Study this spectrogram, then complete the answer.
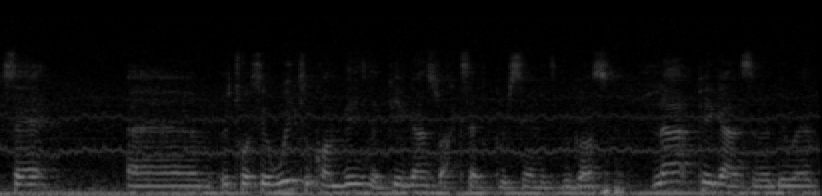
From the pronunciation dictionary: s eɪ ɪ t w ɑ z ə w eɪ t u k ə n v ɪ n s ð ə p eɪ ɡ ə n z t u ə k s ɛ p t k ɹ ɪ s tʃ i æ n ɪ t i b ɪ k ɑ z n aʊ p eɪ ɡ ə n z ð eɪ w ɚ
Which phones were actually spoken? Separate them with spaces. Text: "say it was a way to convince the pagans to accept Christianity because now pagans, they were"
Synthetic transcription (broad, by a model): s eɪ ɪ t w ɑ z ə w eɪ t u k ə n v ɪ n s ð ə p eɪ ɡ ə n s t u ə k s ɛ p t k ɹ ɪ s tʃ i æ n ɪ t i b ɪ k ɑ s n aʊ p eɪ ɡ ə n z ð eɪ w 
